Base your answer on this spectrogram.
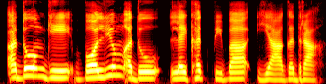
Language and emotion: Manipuri, neutral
